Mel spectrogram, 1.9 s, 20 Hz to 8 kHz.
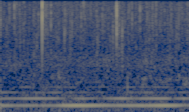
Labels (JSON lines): {"label": "biophony, midshipman", "recorder": "SoundTrap 500"}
